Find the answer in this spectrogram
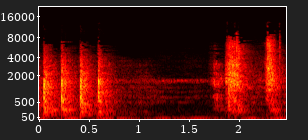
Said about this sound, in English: Knock on the door, Mr. Val, because you see I can't.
